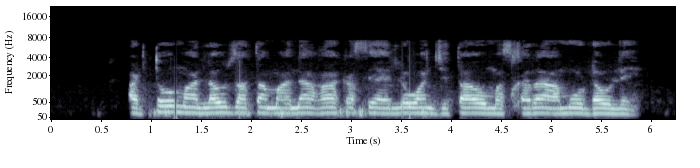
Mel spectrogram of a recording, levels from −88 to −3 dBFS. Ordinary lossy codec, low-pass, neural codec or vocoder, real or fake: AAC, 48 kbps; 7.2 kHz; none; real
